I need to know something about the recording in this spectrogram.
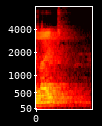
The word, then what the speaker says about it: light: इसी प्रकार अगला शब्द है लाइट। लाइट लिखा जाता है LIGHT। लाइट मीन्स होता है रोशनी, लेकिन इसमें GH का उच्चारण नहीं बोला जाता है।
